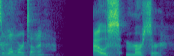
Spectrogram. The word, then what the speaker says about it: Ausmerzer: You know, if you're going to give me a trophy, you might want to say how to pronounce it one more time. Aus Mercer. Aus Mercer.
